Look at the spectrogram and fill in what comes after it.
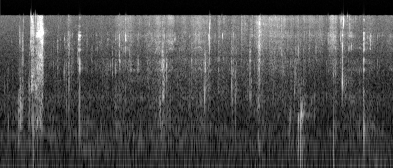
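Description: A person chewing a mouthful of dolma (meat-stuffed eggplant, pepper and tomato) close to a clip-on microphone, with scattered short mouth clicks.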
